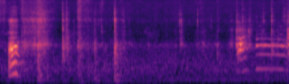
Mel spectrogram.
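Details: Jack, a domestic cat excited in his new outdoor enclosure, gives a short bright meow at the start and a thin tonal mew near the end, with rustling footsteps and encouraging human voices between.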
